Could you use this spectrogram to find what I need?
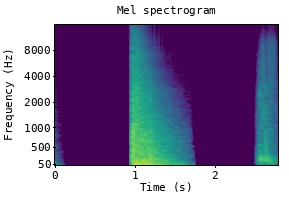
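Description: A heavy wooden door thuds shut.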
